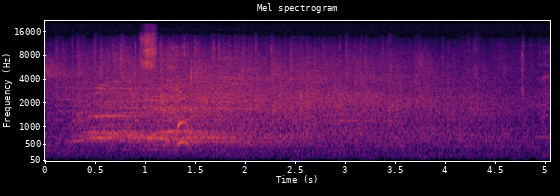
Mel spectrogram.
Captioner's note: audience applauding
